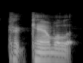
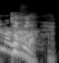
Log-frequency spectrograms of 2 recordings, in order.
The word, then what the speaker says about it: Kamala: woman name is not no damn Kamala. It's Kamala. Kamala, Kamala. Kamala, Kamala. Kamala, Kamala. Kamala.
